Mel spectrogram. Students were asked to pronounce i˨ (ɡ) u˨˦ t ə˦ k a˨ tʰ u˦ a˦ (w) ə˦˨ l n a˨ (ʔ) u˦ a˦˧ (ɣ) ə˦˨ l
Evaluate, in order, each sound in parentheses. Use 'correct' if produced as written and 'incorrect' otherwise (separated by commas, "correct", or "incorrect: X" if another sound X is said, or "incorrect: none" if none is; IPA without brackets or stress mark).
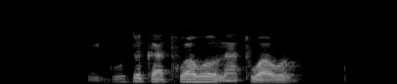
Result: correct, correct, incorrect: t, incorrect: w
